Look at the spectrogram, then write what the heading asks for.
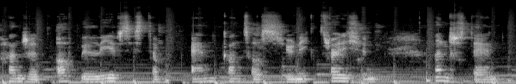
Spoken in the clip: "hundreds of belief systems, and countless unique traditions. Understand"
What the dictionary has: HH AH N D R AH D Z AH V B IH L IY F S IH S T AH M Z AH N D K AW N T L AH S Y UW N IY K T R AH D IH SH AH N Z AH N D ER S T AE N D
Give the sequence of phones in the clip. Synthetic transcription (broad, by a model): HH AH N D R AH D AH F B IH L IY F S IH S T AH M AH N K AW N S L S Y UW N IY K T R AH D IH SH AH N AH N D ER S T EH N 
